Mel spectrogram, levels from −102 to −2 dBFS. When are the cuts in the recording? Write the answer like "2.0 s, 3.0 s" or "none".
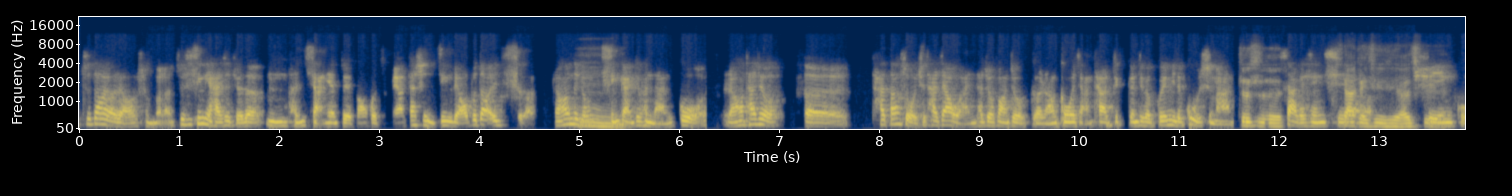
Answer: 6.3 s, 11.5 s

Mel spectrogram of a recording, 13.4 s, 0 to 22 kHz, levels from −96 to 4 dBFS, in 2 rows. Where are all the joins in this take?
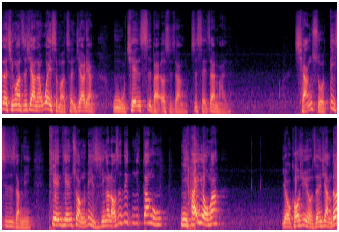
none

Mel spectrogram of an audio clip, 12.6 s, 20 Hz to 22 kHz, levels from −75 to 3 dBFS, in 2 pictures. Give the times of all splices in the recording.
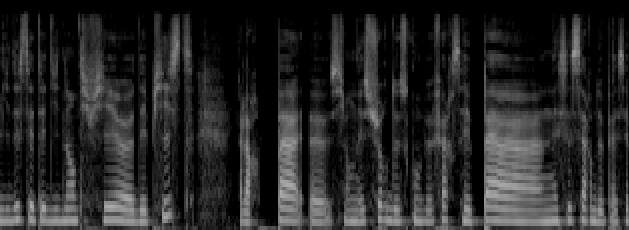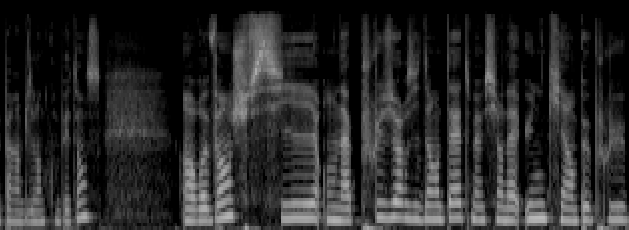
2.4 s

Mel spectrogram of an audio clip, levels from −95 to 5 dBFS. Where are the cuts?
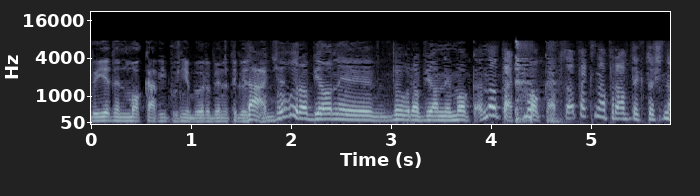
none

